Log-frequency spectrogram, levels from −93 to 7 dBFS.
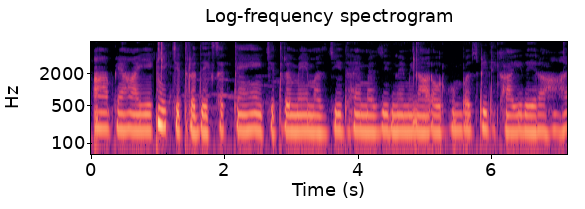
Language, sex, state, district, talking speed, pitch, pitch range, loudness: Hindi, female, Maharashtra, Dhule, 195 wpm, 170 Hz, 165-180 Hz, -20 LUFS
